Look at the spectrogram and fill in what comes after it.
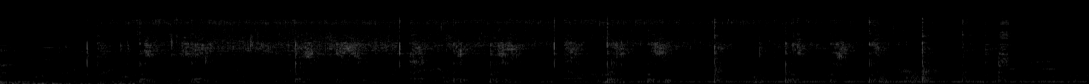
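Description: Faint sizzle of butter and peppercorns frying in oil in an aluminium wok, with a metal ladle stirring and now and then clicking against the pan.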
